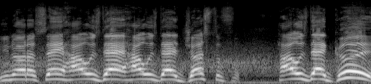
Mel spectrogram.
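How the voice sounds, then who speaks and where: A man speaks loudly in an animated tone at a moderate pace. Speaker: religious teacher. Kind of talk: sermon.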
